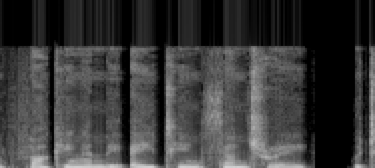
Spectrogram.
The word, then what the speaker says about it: Fucking: in the modern spelling Fucking in the 18th century, which is pronounced with the vowel oo as in book.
